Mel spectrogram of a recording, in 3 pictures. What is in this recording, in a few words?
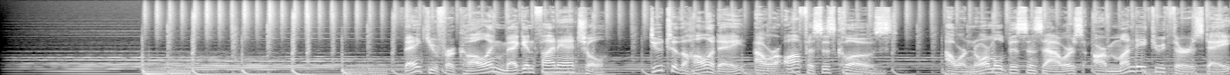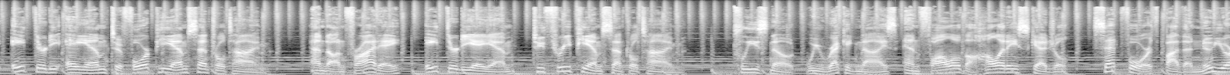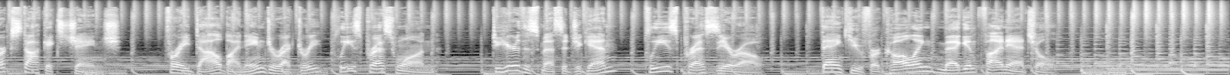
IVR; Megent Financial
